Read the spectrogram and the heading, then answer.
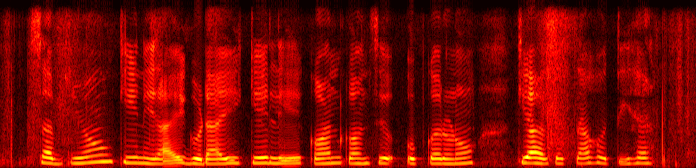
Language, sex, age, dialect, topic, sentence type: Hindi, female, 18-24, Garhwali, agriculture, question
